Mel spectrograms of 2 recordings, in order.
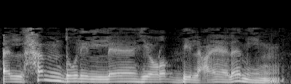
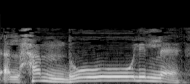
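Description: First: "الحمد" ending in a brief "du", straight into lillah; measured, slow recital keeping the u of "الحمد" short; short, correct damma. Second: "الحمد" ending in a long drawn "duuu"; exaggerated damma. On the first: Teacher gives learners the correct form, damma kept short. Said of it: "والصواب أن نقول". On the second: Teacher warns against the error, damma stretched into waw. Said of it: "لا أن نقول: ... حتى لا نأتي بواو". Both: Shown as a demonstration.

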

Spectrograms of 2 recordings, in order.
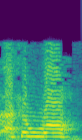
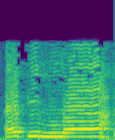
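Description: First: "الله" with dark, rounded "lloh"; wrongly heavy lam. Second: "الله" with thin, front "llaah"; slow "أفي الله", keeping the lam of "الله" light. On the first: Teacher shows what not to say, heavy "الله". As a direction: thicken "الله" in "أفي الله" toward "loh". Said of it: "لا نقول". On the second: Teacher models correct lam after kasra, thin "الله". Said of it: "قبل اللام مكسور". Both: Shown as a demonstration.

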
